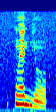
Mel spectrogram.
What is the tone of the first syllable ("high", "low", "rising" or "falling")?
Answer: high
